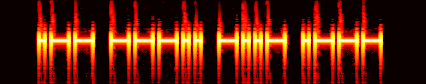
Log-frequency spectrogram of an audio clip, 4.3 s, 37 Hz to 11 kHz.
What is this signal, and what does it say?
Morse code, heard as a keyed tone, about 19 wpm, 700 Hz. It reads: W8XJ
